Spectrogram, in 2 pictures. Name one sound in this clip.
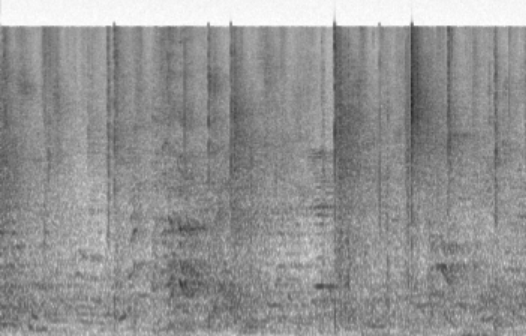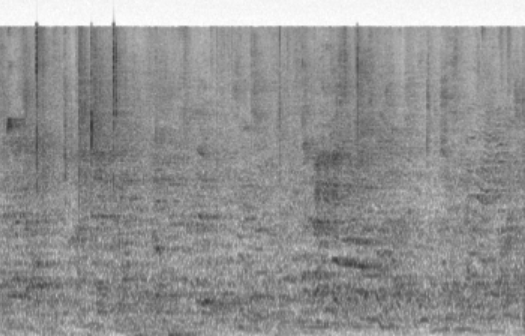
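Shuttlecocks are struck by rackets with sharp taps in a large echoing hall.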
